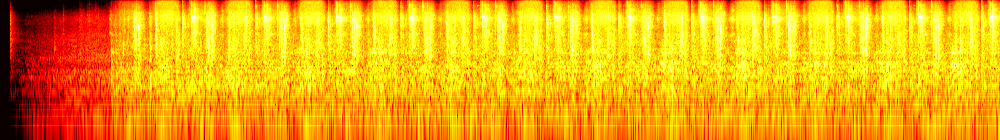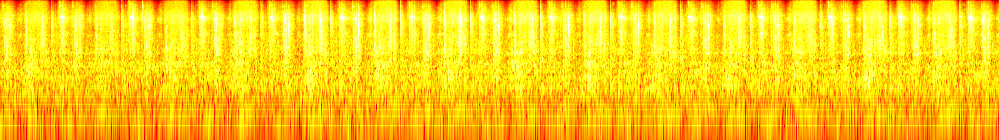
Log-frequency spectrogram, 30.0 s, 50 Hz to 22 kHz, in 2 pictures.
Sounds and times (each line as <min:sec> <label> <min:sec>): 0:01.7 printing machine in a percussion pattern 0:29.9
